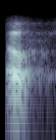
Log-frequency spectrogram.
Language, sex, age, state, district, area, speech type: Bodo, male, 60+, Assam, Chirang, rural, conversation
